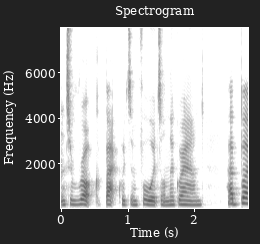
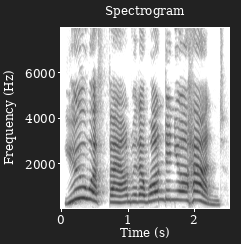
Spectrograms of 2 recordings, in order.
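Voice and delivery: slow, very loud, raised-pitch shout; barked accusation; 9 semitones higher, 17 dB louder, slower than usual. A narrator's reading. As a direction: bark it at the accused. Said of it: "barked Mister Diggory".

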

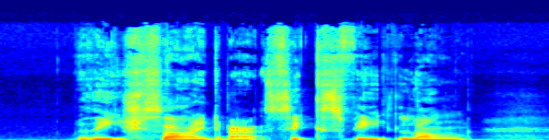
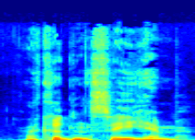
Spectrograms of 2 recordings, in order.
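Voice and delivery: plain reading voice

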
